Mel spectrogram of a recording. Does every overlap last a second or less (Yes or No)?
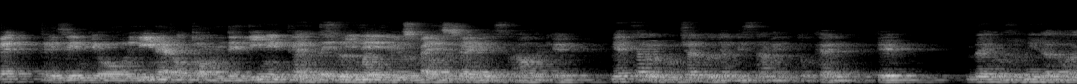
No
